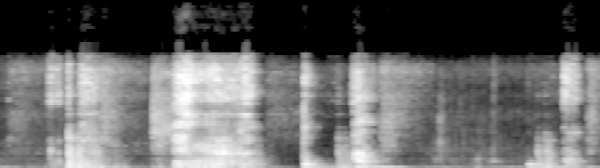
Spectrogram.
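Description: Spoon scraping and clinking against a pan while stirring a coffee hair-dye mixture on a low gas flame, in several uneven close strokes with brief pauses between; no talking.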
